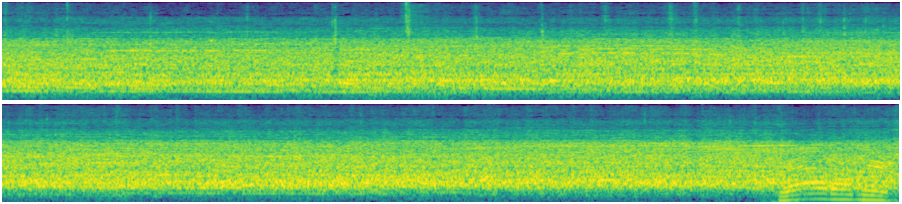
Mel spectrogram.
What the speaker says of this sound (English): Crowd on their feet applauding JR's feistiness.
